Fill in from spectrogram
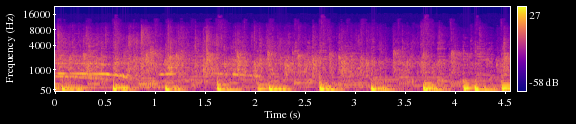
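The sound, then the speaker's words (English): An audience claps and cheers steadily for several seconds as panelists Andy Chiodo of TSN and Scott Wheeler come out, dense crackling applause over a thumping low rhythmic beat, with a brief whistle-like tone near the start. “Make some noise.”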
